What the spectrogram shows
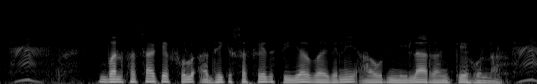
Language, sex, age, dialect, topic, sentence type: Bhojpuri, male, 31-35, Western, agriculture, statement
